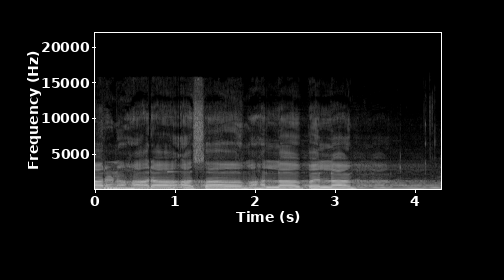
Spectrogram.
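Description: A man's voice chanting Sikh scripture (Gurbani recitation) in a melodic chant over a steady low drone. The pitch glides and wavers for the first two seconds, then settles into a long held note.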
